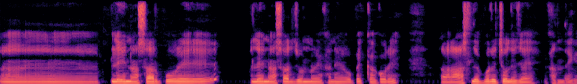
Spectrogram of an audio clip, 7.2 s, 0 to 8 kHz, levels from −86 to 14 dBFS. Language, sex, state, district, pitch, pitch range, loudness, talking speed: Bengali, male, West Bengal, Dakshin Dinajpur, 130 Hz, 125-140 Hz, -18 LUFS, 135 wpm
